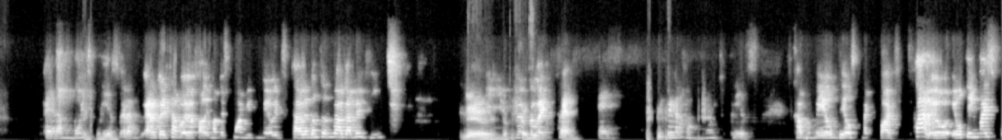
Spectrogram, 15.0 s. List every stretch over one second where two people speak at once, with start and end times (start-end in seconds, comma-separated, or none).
7.2-8.6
